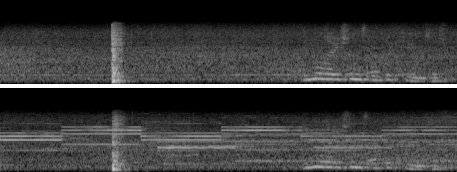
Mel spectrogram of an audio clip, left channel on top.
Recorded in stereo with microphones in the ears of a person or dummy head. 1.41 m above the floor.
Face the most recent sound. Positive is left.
turn(degrees=35)  # may be behind; listen again after turning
